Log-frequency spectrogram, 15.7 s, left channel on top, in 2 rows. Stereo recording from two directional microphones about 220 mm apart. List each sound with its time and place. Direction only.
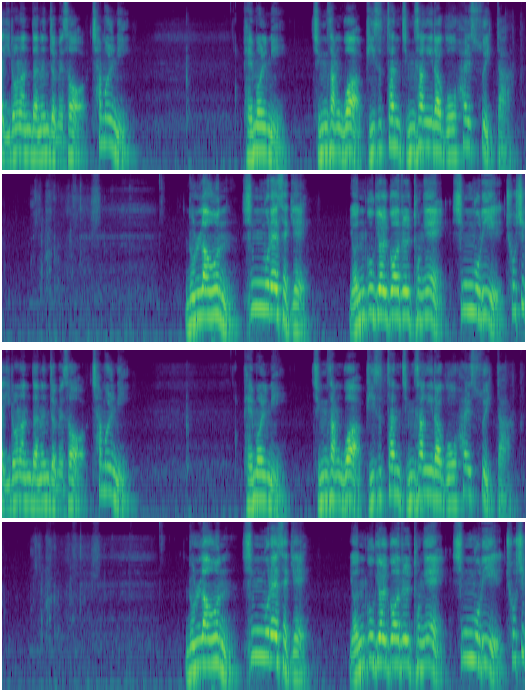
0.0 s speech: 30° left (ahead or behind)
3.6 s speech: 35° left (ahead or behind)
9.0 s a sound: 45° left (ahead or behind)
10.6 s speech: 35° left (ahead or behind)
